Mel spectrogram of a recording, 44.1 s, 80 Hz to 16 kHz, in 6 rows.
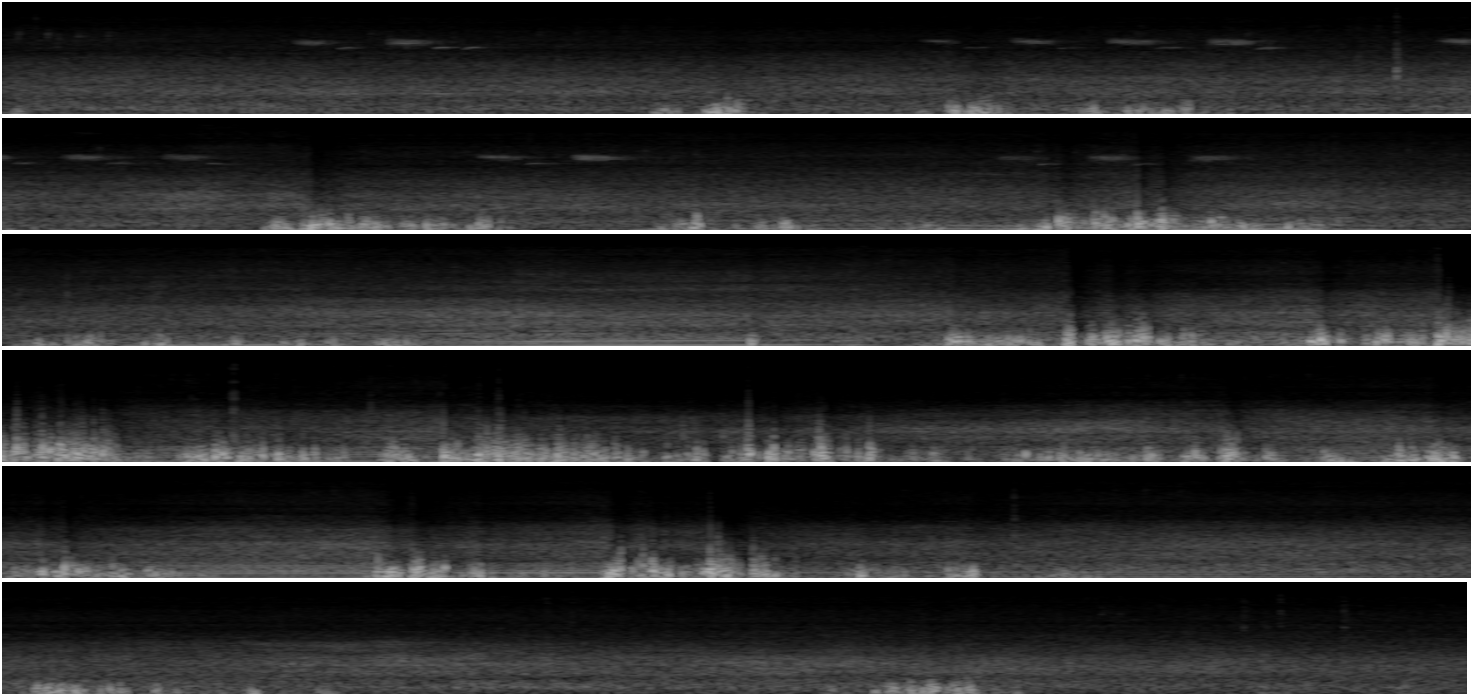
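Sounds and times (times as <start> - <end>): wind gusting on microphone: 2.9 - 43.9.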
